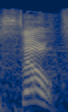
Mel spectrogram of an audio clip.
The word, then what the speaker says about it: Celts: No, C-E-L-T. it's a hard C.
